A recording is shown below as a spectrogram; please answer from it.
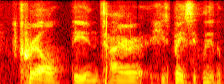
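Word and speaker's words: Kirill: orthodox patriarch of moscow carol krill well it's pronounced krill krill the entire he's basically the Pope of the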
